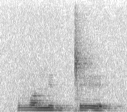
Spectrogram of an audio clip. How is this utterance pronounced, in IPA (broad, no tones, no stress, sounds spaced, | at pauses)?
v ɔ n̪ ʏ ɡ ǀ ʏ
